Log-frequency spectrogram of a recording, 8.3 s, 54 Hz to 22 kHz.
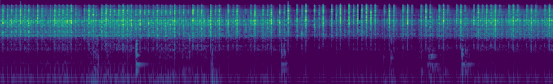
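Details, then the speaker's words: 1967 BSA A65 Hornet 650 parallel twin, freshly rebuilt (new pistons, rings, valves, electronic ignition) after 43 years sitting, stone cold start on a warm day, still burning off assembly lube: easy starter, fairly even idle, no knocking; runs great. "it's uh you know everything's uh stone cold it's been sitting and it's a easy starter it sounds like it runs great"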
